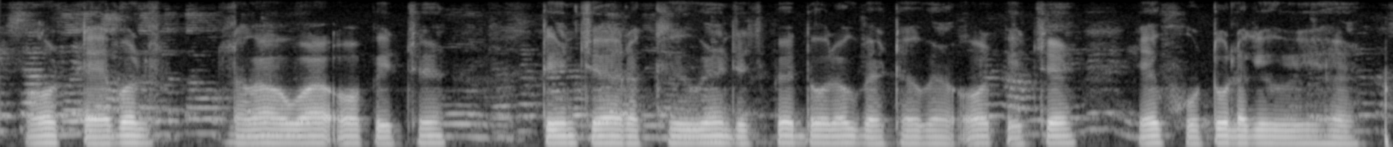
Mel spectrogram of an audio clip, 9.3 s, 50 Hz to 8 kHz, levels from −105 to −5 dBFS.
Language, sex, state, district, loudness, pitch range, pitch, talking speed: Hindi, male, Uttar Pradesh, Jyotiba Phule Nagar, -29 LUFS, 100-110 Hz, 105 Hz, 170 wpm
